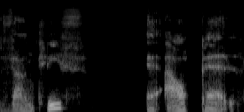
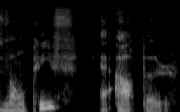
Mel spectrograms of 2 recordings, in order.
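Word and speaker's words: Van Cleef & Arpels: I always thought it was Van Cleef et Arpels. It's not. It's Van Cleef et Arpels. Arpels.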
